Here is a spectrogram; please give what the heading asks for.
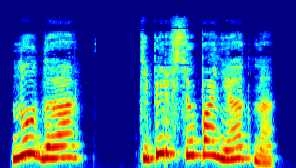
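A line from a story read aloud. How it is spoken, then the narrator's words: Says joyfully. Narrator (Russian): радостно говорит Вера Филипповна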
